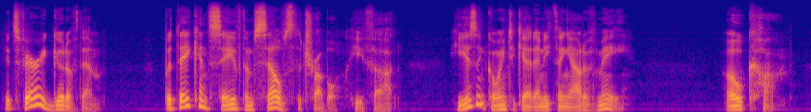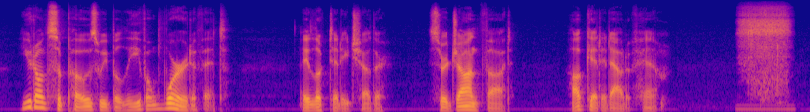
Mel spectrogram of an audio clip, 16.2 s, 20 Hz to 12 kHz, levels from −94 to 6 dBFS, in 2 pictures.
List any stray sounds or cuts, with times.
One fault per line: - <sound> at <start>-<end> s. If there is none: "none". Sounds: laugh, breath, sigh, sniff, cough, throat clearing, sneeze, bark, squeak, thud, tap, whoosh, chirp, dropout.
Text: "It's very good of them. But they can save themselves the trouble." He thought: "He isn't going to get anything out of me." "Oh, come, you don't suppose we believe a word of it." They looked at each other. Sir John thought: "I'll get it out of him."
- sniff at 15.5-16.1 s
